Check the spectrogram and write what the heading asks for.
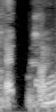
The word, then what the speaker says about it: Chacao: pronunciation? Yeah. Chacao.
